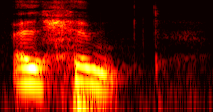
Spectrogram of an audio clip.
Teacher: ہا کی آواز کو ہم نے حلق کے درمیانے حصے سے نکالنا ہے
